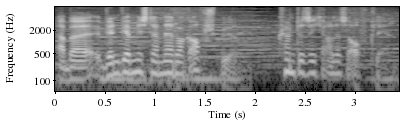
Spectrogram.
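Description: An actor playing a shrewd, brooding master detective in a German audio drama, speaking in a measured, articulate, formal way. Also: male voice, on the high side, wildly swooping pitch, vocal fry, music in the background, heavily acted. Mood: grave, pondering.

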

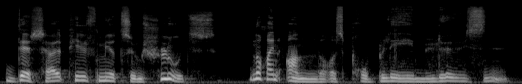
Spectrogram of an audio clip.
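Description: A woman's voice: sits low, slow pace, dark tone, breathy edge, heavily acted. A woman playing a stubborn, scheming king in a children's fairy tale, commanding, pompous and drawn out. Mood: sly.

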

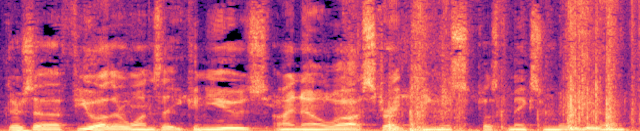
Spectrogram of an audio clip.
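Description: A young man giving a casual, unscripted show-and-tell in a halting, low-key way, recorded on a porch at arm's length from the mic. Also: completely flat delivery. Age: young adult, late teens or early twenties. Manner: halting, low-key, trailing off while handling items. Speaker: amateur angler presenting his tackle. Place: covered wooden porch outdoors. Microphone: phone or camera at arm's length. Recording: noticeable outdoor background noise.

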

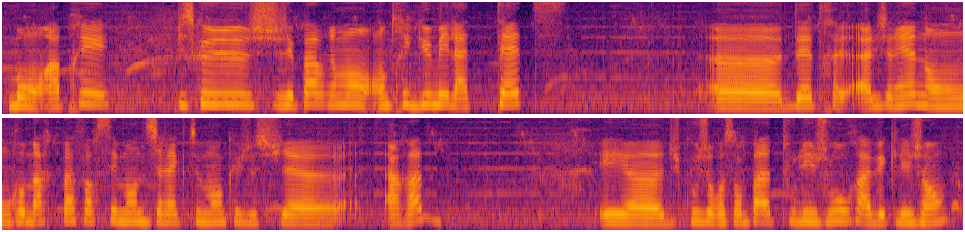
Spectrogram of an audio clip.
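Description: A young woman in her twenties giving a measured personal account in a street interview outdoors. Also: a little high, fairly even intonation.

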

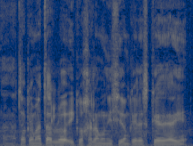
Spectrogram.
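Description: A man's voice: mid-range voice, level tone, fairly quick, warm tone. A man commenting casually on a game he plays, swearing often. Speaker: gameplay commentator. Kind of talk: let's play commentary. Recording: voice-over with noticeable noise.

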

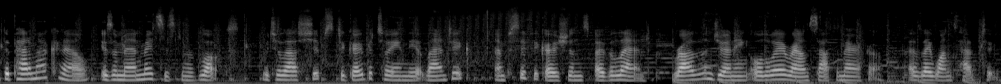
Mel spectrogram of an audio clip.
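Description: A woman giving scripted voice-over narration for a sailing travel vlog, explaining each step clearly. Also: medium pitch, fairly even intonation, fast, few pauses, loud music behind the voice.

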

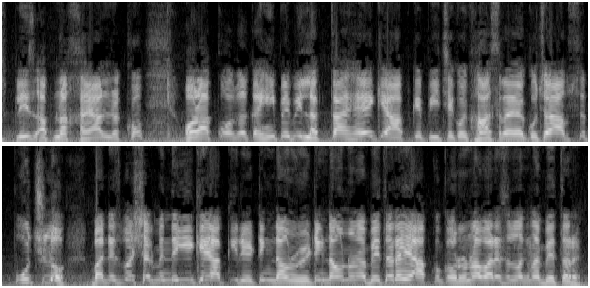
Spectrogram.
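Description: A man's voice: high-pitched, sharp tone. A man in his thirties from Pakistan, a rideshare driver giving earnest, pleading safety tips in a casual vlog, dropping English phrases into his talk, filmed in a parked car on a phone held at arm's length. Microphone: phone or camera at arm's length.

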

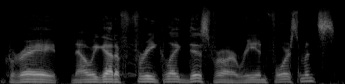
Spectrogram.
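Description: Man doing gruff knight captain, lowered voice. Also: normal speed, no echo, clean studio sound, natural voice. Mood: grim. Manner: blunt, unimpressed. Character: gruff, foul-mouthed male knight captain.

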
